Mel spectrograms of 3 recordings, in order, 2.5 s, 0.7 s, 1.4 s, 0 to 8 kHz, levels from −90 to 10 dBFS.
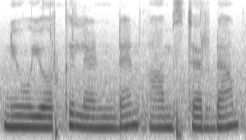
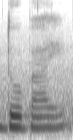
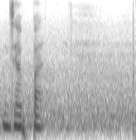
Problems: constant background noise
